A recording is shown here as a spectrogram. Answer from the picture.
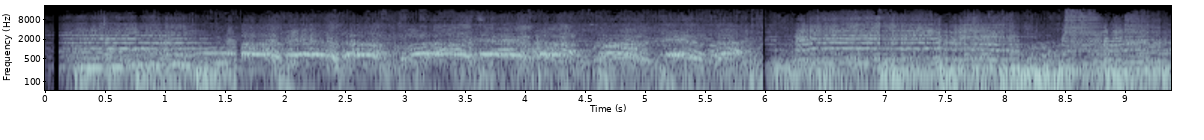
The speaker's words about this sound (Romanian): Coloana Partidului Comuniștilor, în frunte cu Vladimir Voronin, a pornit de la Arcul de Triumf și a fost însoțită de o fanfară care interpreta cântece sovietice, iar mulțimea scanda ura și victorie.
